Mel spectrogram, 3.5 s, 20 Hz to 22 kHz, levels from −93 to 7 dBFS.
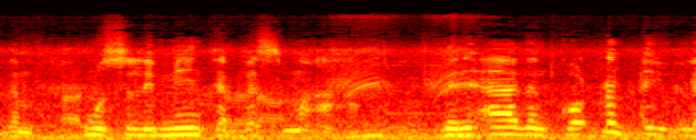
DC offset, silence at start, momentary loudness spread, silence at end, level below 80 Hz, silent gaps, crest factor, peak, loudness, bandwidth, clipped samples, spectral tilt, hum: under 0.1%; 0 s; 8 LU; 0 s; -34 dBFS; none; 16 dB; -4 dBFS; -19 LUFS; 14.5 kHz; under 0.1%; -6 dB/octave; none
